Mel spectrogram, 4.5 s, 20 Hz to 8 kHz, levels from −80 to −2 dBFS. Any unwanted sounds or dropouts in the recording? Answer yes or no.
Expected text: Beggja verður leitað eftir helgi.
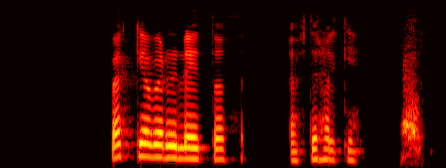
yes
